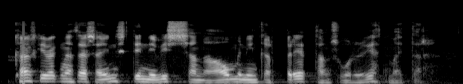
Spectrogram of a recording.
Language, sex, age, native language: Icelandic, male, 30-39, Icelandic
